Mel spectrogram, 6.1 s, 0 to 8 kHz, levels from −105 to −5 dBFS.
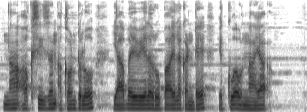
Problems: none marked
